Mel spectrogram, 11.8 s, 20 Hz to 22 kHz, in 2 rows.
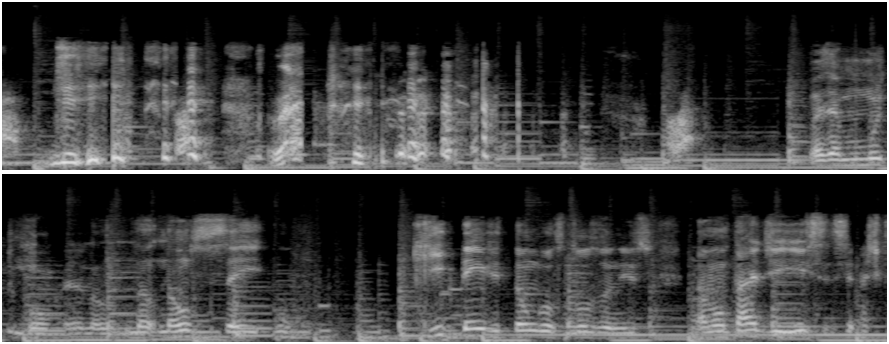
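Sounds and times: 
dog barking with higher yips: 0:00.0 - 0:00.2, 0:01.0 - 0:02.0, 0:04.4 - 0:04.7
speech: 0:00.0 - 0:03.2, 0:04.4 - 0:04.8, 0:05.4 - 0:08.0, 0:08.6 - 0:11.7
laughter: 0:00.3 - 0:03.8.

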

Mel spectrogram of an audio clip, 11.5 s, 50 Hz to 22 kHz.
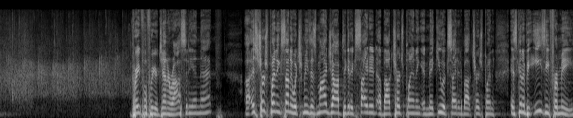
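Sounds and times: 
church audience clapping: 0:00.0 - 0:03.1
speech: 0:02.6 - 0:11.4.

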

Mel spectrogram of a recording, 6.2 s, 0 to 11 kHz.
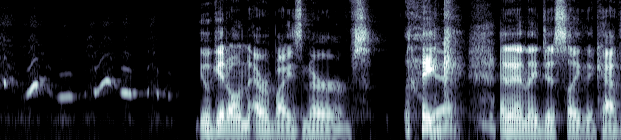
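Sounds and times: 
person whistling a short wavering tune: 0:00.0 - 0:01.7
speech: 0:02.0 - 0:06.2
laughter: 0:04.1 - 0:04.6.

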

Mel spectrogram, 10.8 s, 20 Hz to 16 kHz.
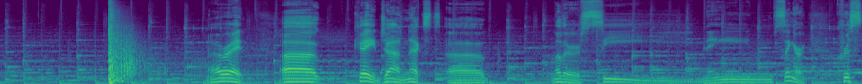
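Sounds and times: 
quiet steady musical background: 0:00.0 - 0:10.7
gunshot sound effect: 0:01.4 - 0:02.1
speech: 0:02.6 - 0:06.2, 0:06.9 - 0:10.7.

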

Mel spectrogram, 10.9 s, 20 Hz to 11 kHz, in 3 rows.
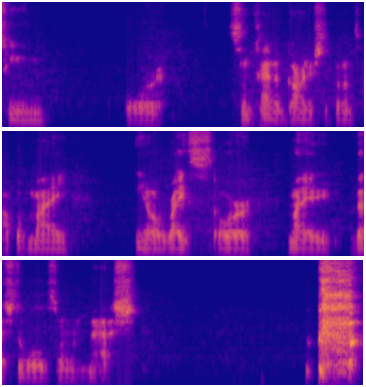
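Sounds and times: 
speech: 0:00.0 - 0:00.5, 0:01.2 - 0:01.7, 0:02.3 - 0:04.4, 0:05.0 - 0:08.6, 0:10.3 - 0:10.8
single loud harsh cough with a throaty catch: 0:10.3 - 0:10.8.

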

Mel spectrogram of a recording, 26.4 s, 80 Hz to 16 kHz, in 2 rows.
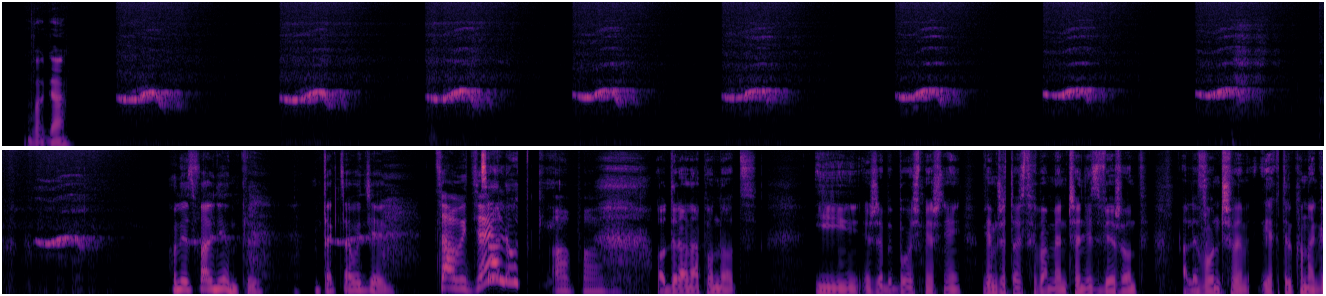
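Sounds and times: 
speech: 0:00.2 - 0:00.8, 0:14.9 - 0:26.4
bird giving a loud whistled call in Thailand: 0:01.2 - 0:02.0, 0:02.8 - 0:06.6, 0:07.2 - 0:08.1, 0:09.0 - 0:09.8, 0:10.4 - 0:14.4.

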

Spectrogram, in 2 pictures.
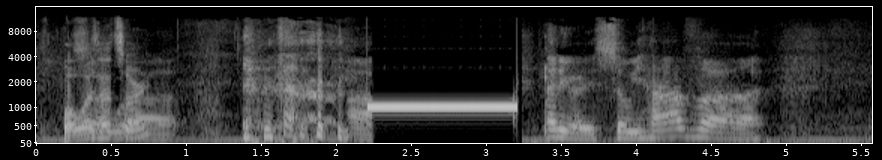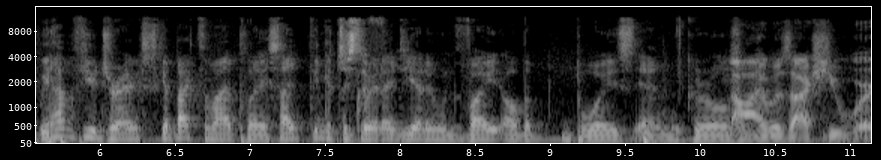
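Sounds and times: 
speech: 0:00.2 - 0:02.2, 0:03.4 - 0:11.1
loud steady electronic censor beep over a person's name: 0:02.2 - 0:03.2.

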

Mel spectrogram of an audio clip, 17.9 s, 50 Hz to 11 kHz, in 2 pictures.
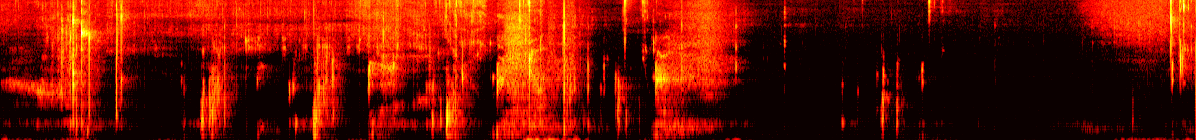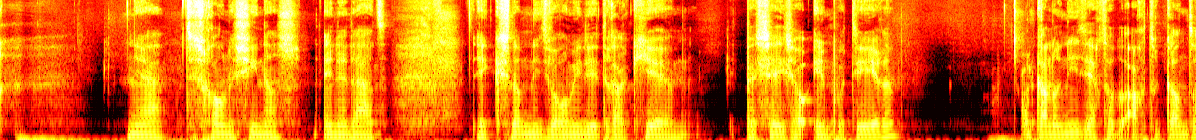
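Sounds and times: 
sipping and swallowing of an orange soda from a can: 0:00.1 - 0:05.1, 0:06.3 - 0:07.1, 0:08.8 - 0:09.2
speech: 0:09.9 - 0:15.8, 0:16.7 - 0:17.9.

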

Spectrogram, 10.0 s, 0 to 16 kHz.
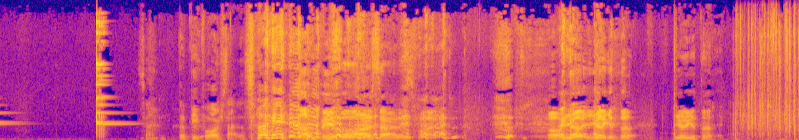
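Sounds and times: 
two glasses clinking together in a toast: 0:01.2 - 0:01.8
speech: 0:01.8 - 0:09.1
laughter: 0:03.2 - 0:07.9.

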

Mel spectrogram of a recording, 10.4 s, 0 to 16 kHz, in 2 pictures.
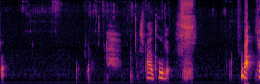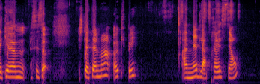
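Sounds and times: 
person sipping lemon water: 0:01.5 - 0:02.4
speech: 0:02.9 - 0:03.8, 0:04.9 - 0:06.1, 0:06.9 - 0:08.0, 0:08.8 - 0:10.0.

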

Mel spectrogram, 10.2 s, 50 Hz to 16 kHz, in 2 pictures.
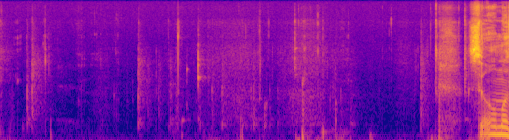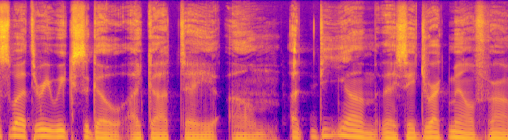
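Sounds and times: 
person sipping a drink with wet mouth sounds: 0:00.0 - 0:04.7
soft slurps: 0:00.0 - 0:04.7
speech: 0:04.7 - 0:10.1.

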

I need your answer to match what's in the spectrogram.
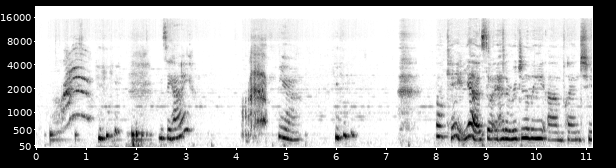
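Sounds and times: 
female tortoiseshell cat meowing: 0:00.4 - 0:01.2, 0:04.1 - 0:04.8
speech: 0:02.6 - 0:03.2, 0:04.2 - 0:05.4, 0:08.0 - 0:11.1.

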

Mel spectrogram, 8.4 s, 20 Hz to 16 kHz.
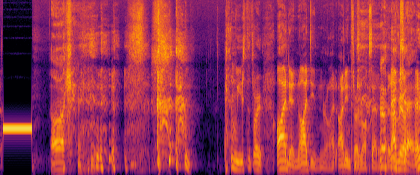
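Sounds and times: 
high-pitched censor bleep covering spoken names: 0:00.0 - 0:00.6
speech: 0:01.0 - 0:03.8, 0:04.6 - 0:08.3
people laughing: 0:01.3 - 0:02.8, 0:07.1 - 0:08.3.

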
